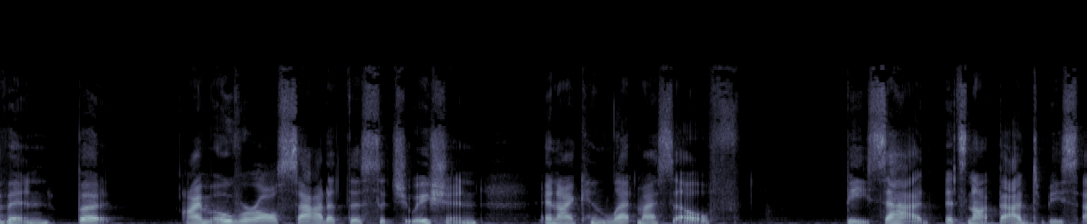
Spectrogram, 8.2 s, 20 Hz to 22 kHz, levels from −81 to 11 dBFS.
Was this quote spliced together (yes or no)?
no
